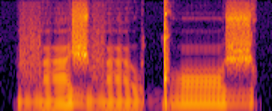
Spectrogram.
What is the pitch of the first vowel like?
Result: rising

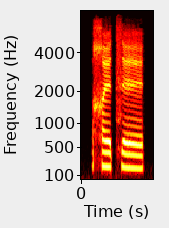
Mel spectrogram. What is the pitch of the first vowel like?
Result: low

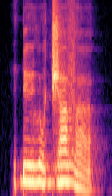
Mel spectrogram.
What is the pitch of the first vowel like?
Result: high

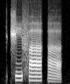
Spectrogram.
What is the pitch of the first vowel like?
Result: high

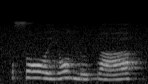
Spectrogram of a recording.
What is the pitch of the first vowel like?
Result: falling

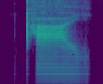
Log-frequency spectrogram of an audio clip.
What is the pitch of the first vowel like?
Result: low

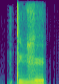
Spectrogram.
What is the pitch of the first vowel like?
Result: low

